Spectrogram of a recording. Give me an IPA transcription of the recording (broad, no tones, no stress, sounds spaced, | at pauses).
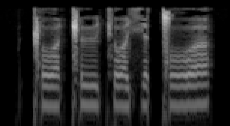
ǁ o ɐ̯ ǁ ɨː c ɾ o ɐ̯ ç ɛ ǀ o ɐ̯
